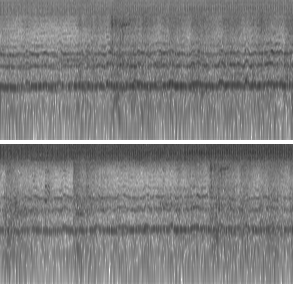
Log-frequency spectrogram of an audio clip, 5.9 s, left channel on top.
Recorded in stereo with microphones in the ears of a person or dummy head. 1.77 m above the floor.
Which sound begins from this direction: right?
An insect, at 0.0 s.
